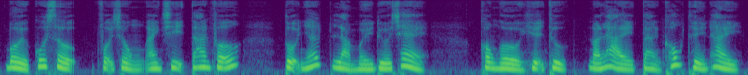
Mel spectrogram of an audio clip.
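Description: A woman narrating a story in a steady, gentle reading voice. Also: mid-range voice, moderate pace, no room sound, studio quality.

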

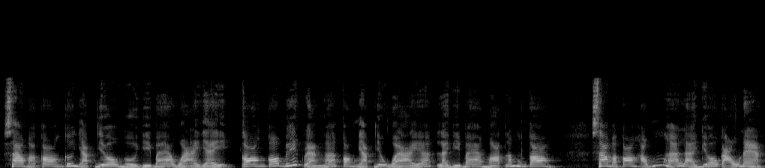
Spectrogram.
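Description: A woman voicing a gentle older uncle who gently questions a spirit. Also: fairly high pitch, animated, unhurried, voice pushed down. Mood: coaxing.

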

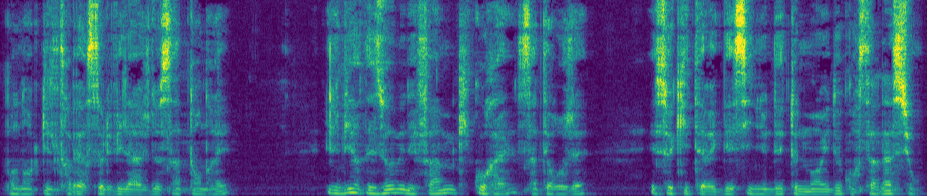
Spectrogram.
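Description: A man giving scripted narration of a classic novel as an audiobook, in a measured, steady storytelling manner. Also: lowish voice, husky.

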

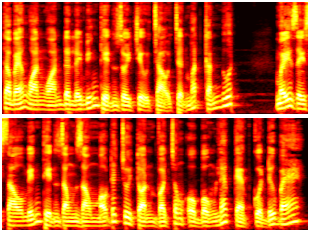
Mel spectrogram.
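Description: A man narrating a dark horror story as an audiobook, reading in a dramatic, suspenseful way. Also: deep voice, very animated, normal speed.

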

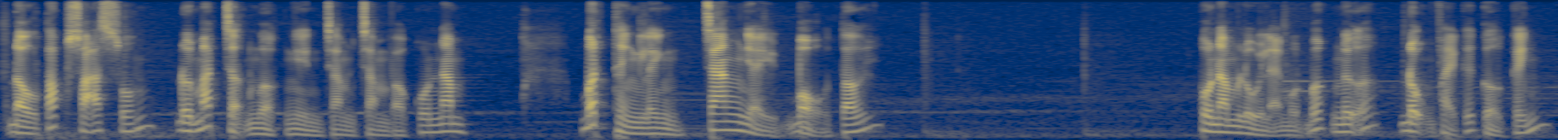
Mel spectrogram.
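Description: A man narrating a horror story in a dramatic, expressive storytelling manner. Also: lowish voice, normal speed.

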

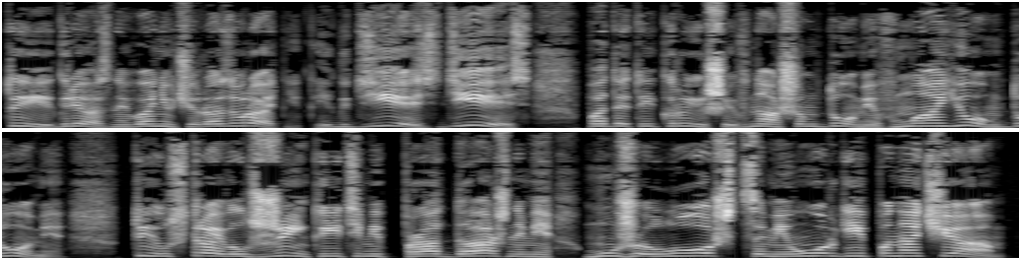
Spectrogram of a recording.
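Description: A man's voice: animated, a little slow, no room sound, studio quality. A man reading an audiobook, voicing a domineering older aunt who screams abuse at her family. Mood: furious screaming. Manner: screaming, abusive, shrill outbursts. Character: shrieking furious older aunt, domineering woman.

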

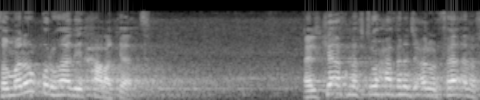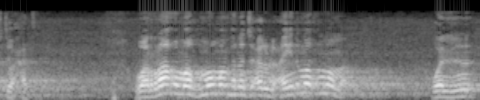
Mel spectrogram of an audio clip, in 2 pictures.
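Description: A high-pitched man gives a classroom lesson, repeating each point and quizzing his listeners. He slows right down to spell out words. The recording sounds dull, with a long, echoey room reverb and a faint hiss behind. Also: expressive, darkish tone. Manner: explains step by step, repeats, quizzes listeners with questions. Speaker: sheikh teaching Arabic morphology.

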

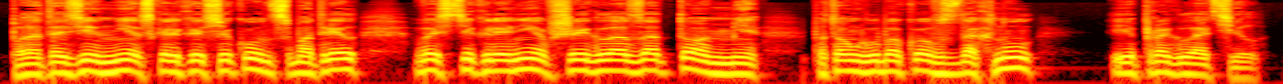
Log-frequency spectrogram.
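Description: A man narrating a horror novel as an audiobook, in a steady, measured reading. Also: mid-range voice, no room sound, studio quality.

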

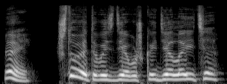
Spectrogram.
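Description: A woman voicing a fussy, eager older male bystander who talks loudly and in a hurry. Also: a little high, no echo, studio quality, natural voice. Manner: loud, hurried.

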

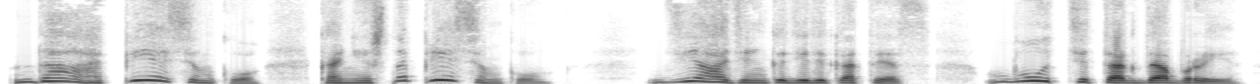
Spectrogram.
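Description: Storybook girl, young and timid, hesitant and polite, lively rising pitch, dry sound, as the reader plays her. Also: normal speed, dry recording, natural voice. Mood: eager.

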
